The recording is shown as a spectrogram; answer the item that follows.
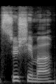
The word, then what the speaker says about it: Tsushima: And it was only like a day after I'd gotten a code for Ghost of Tsushima, which I now know is how it's pronounced.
